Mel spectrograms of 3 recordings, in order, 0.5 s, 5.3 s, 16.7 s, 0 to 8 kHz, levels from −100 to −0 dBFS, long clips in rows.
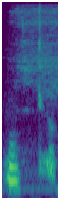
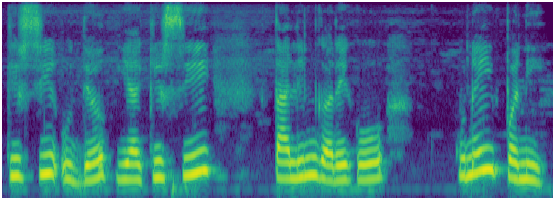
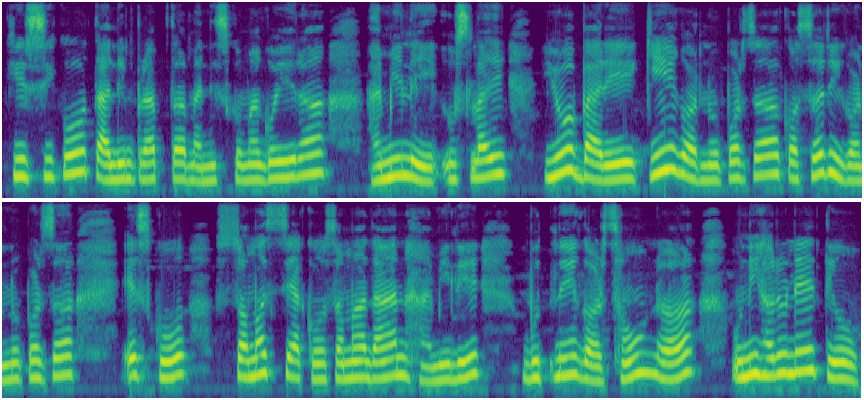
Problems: background sounds at intervals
